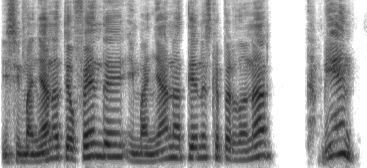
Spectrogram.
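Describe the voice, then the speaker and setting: A male pastor preaching a sermon. He speaks emphatically, repeats rhetorical questions, and swings from loud passages to hushed ones. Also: high voice, animated, normal speed.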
